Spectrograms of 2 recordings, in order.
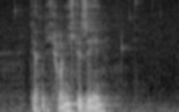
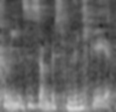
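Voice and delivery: much higher, louder, voice pitching up in panic; panicky; 11 semitones higher, 7 dB louder than usual. Acted. The boy tells Tom he must leave, rising panic. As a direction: blurt it out, scared and wound up. Boy confesses, decides to flee.

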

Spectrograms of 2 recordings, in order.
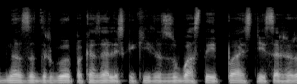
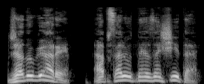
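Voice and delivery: shouting; 11 semitones higher than usual. A narrator's reading. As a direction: call the command out hard. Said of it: "крикнул Арамашир".

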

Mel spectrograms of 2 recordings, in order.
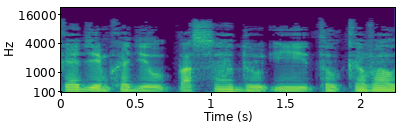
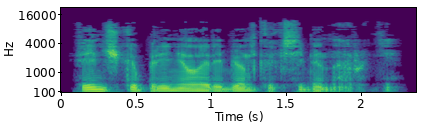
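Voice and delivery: plain reading voice

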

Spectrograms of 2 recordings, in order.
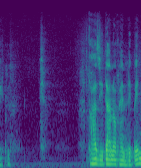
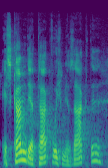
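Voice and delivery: erregt laut; 3 semitones higher, 7 dB louder than usual. Acted. Erregter Monolog des Professors.

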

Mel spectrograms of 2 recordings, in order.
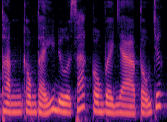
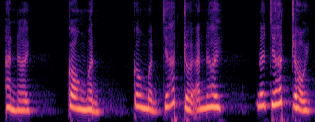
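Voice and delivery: high, louder grief-stricken cry; acted wail of a bereaved mother; tearful outburst; 6 semitones higher, 4 dB louder than usual. A narrator's reading. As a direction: break down to your husband on the phone. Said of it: "cô òa lên khóc nức nở".

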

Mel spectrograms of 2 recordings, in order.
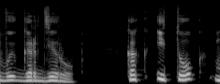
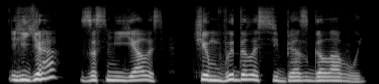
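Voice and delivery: ordinary delivery

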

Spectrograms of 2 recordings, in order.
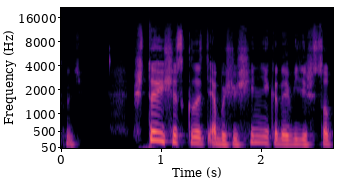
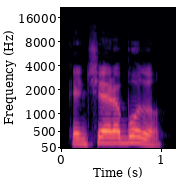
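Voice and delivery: raised, louder order from a bull of a man; gruff order; 3 semitones higher, 6 dB louder than usual. Acted. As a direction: order the worker to finish. Bully gives orders in story. (грубый приказ)

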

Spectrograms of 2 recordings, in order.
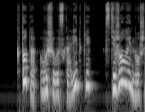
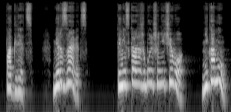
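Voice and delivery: furious outburst; 6 semitones higher, 5 dB louder than usual. A narrator's reading. Woman shoots her blackmailing husband.

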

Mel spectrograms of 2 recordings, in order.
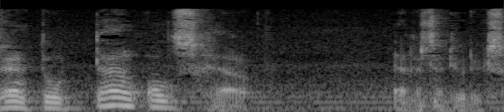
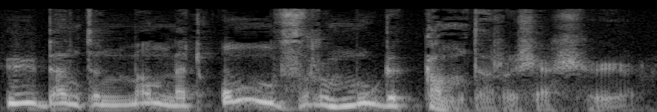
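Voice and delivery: verrast bewonderend; 8 semitones higher, 4 dB louder than usual. Acted. Prijst de rechercheur verrast na ontdekking.

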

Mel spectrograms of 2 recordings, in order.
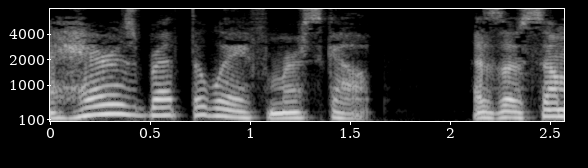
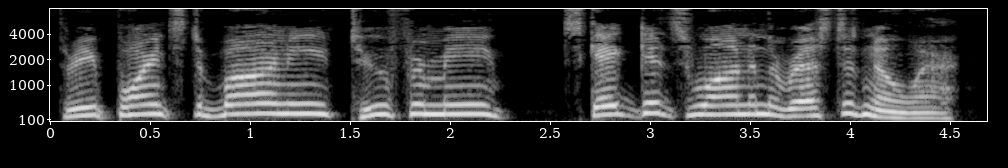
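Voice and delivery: calling out; 6 semitones higher than usual. A narrator's reading. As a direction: sing out the score to the crowd. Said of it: "He called out as he did so".

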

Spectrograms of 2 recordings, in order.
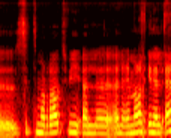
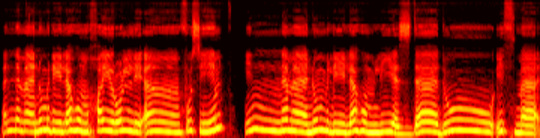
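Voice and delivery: tajweed recitation; Quran recitation; 3 semitones higher, slower than usual. Shown as a demonstration. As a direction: draw the verse out melodically. Slow recitation of verse.

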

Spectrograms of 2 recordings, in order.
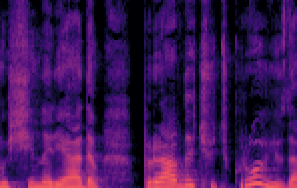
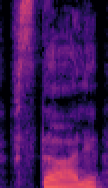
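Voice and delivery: ordinary delivery

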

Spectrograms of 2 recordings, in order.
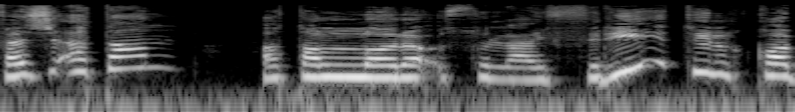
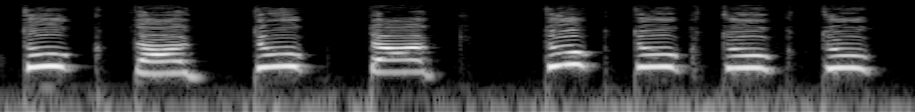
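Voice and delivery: loud, fast hammering knocks; very hard hoof strikes; 8 semitones higher, 6 dB louder, faster than usual. Acted. Billy goat pounding the bridge, loud hoof knocks. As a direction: pound the hoofbeats hard and quick. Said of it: "بقوة شديدة جدًا".

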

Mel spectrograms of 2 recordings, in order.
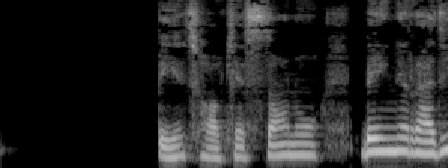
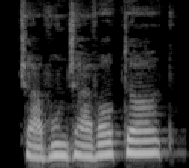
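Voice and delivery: plain reading voice

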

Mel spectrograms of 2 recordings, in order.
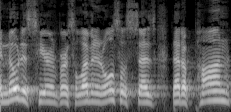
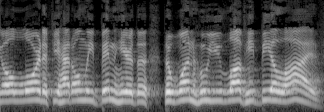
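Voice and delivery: higher, louder, pleading lament; grieving plea; 5 semitones higher, 5 dB louder than usual. Retold or imitated. Grieving sisters plead with Jesus at the tomb, high and pleading. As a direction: beg him with grief in the voice.

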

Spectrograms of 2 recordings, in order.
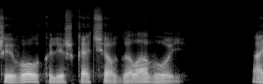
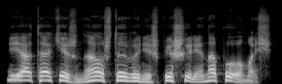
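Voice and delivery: higher, mildly angry grumble; злое ворчание; 7 semitones higher than usual. A narrator's reading. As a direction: grumble an accusation in a raised pitch. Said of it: "зло буркнул Яр". (сердитое ворчание повыше)

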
